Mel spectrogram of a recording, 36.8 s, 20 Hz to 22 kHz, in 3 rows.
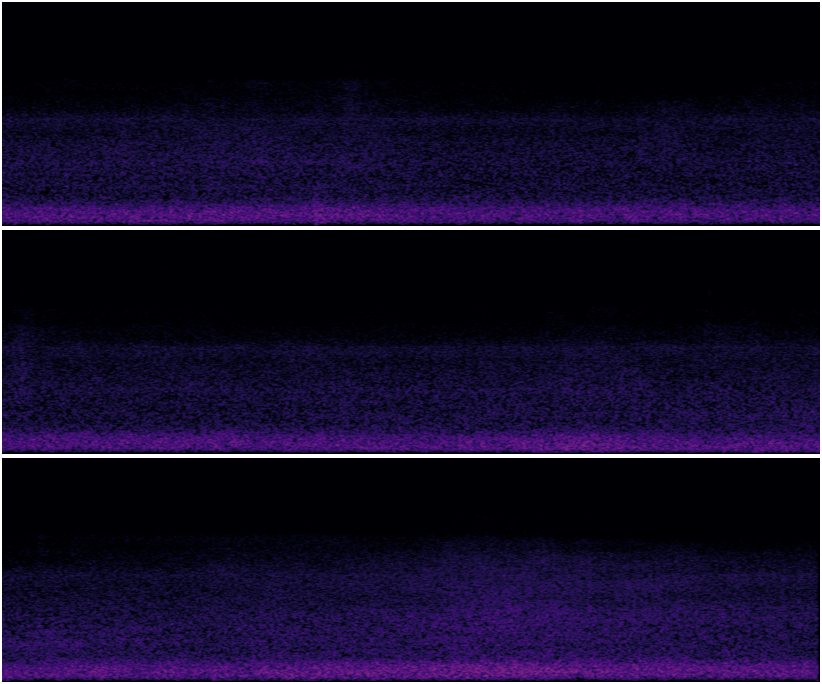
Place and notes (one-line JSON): {"title": "Saint-Vincent-sur-Jard, France - Ocean in the distance", "date": "2013-08-10 22:00:00", "description": "Ocean, Vendée, 20 metres, low tide, continuous waves, evening\nby F Fayard - PostProdChahut\nSound Device MixPre - Fostex FR2, MS Neuman KM 140-KM120", "latitude": "46.41", "longitude": "-1.55", "altitude": "4", "timezone": "Europe/Paris"}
